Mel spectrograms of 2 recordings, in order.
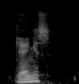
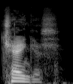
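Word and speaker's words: Chinggis: Genghis? – Exactly. Here's my geek thing. – Yeah, give it to me. – We pronounce it wrong. It's Changus.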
